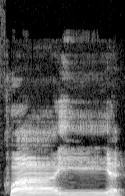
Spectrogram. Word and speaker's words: quiet: you want the quiet quiet you have to put that middle sound otherwise I don't understand the word I think it's a different word Qui a say it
